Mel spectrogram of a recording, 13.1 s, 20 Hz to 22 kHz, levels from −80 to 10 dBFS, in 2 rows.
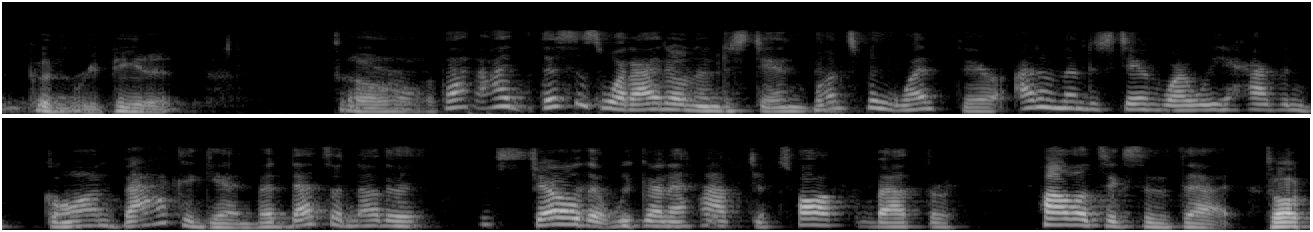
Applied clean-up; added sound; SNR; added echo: neural mask model DeepFilterNet 3.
